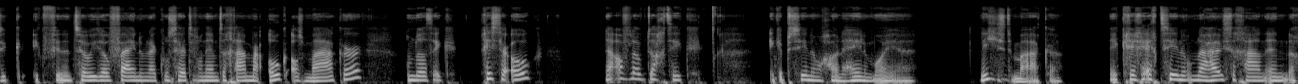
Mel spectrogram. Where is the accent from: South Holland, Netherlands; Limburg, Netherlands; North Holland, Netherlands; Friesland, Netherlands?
South Holland, Netherlands; accent: Hollands; Omdat ik ben opgegroeid in Zuid-Holland. Nou, dus wel met een accent.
